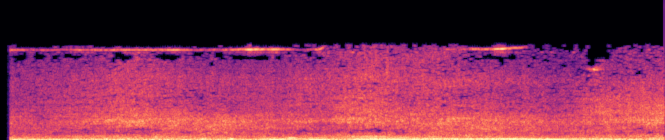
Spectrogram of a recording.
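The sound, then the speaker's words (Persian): Dense, steady roar of heavy road traffic on Hosseini al-Hashemi Boulevard in Iran, where camels have caused heavy traffic, with deep engine rumble and a couple of louder swells as large vehicles pass; no one speaks. “بلوار حسینی الهاشمی، شترهایی که معلوم نیست از کجا اومدن و ترافیک شدید ایجاد کردن و این تعداد شتر و درختایی که سهم شترها میشه،”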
